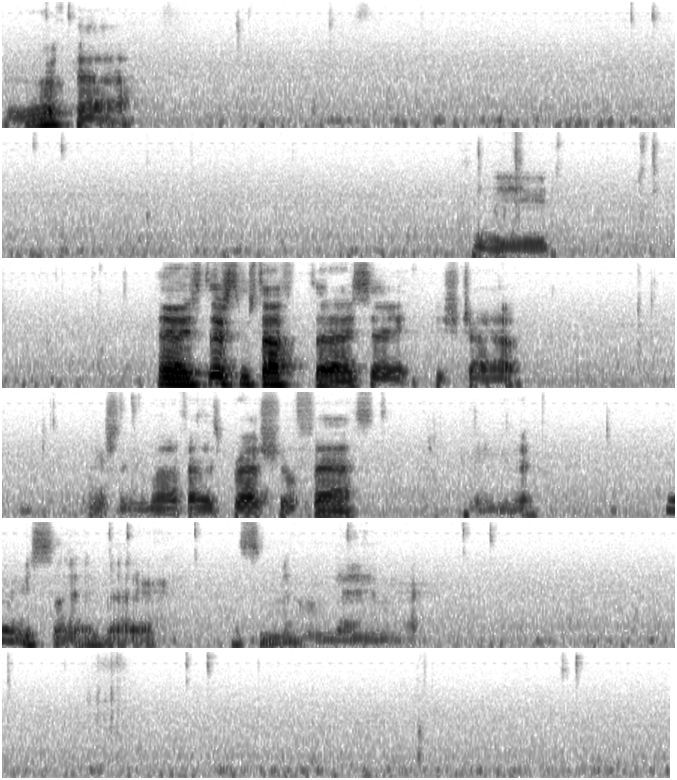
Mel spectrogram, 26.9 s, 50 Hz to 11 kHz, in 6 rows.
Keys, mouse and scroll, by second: 0.5 click, 1.7 Return, 4.4 click, 4.9 click, 5.7-6.3 alt+scroll down 7, 6.6-7.0 scroll up 5, 7.0-8.0 scroll, 8.8 click, 9.1-10.0 scroll, 12.1 middle click, 12.3 ctrl+z, 13.9 b, 14.4 right click, 15.9 Escape, 16.5 F5, 17.0 F5, 18.8 click, 20.3 click, 21.3 click, 22.5 F5, 23.9 click, 24.1 a, 24.6-25.3 scroll, 25.5 middle click, 26.4 right click.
